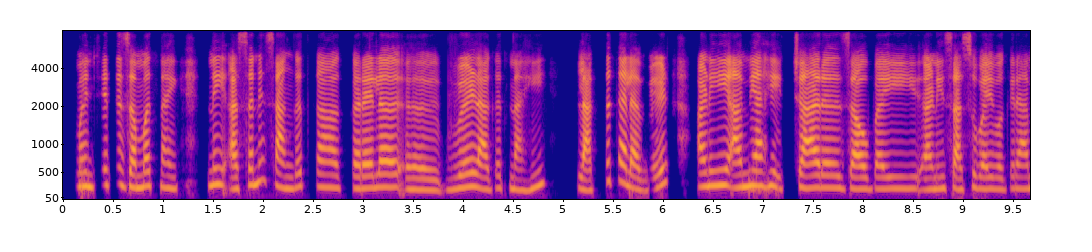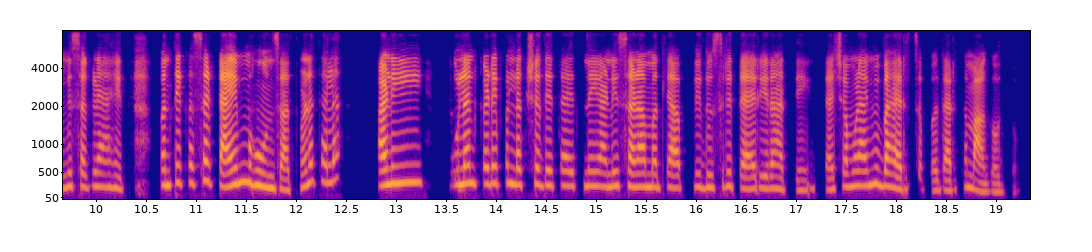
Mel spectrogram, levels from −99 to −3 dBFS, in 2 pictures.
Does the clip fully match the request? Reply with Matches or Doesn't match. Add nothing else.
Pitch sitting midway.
Doesn't match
